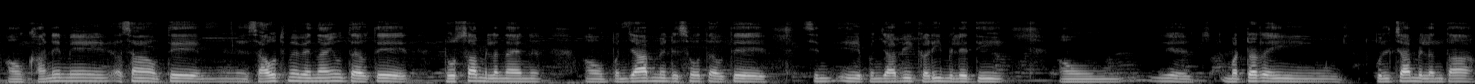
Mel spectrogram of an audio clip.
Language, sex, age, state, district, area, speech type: Sindhi, male, 60+, Delhi, South Delhi, urban, spontaneous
